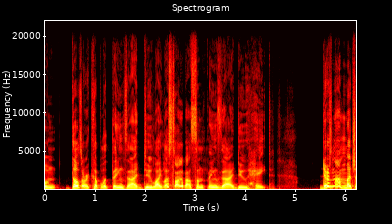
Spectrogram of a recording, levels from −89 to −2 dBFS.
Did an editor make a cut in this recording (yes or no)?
no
